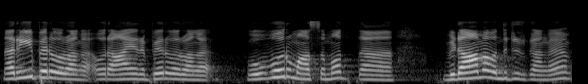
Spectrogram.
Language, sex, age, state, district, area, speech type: Tamil, female, 30-45, Tamil Nadu, Tiruvannamalai, rural, spontaneous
